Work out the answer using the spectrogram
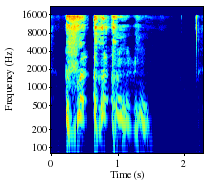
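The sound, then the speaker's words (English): Throat clearing by a person who is losing their voice: a few harsh, rasping bursts in quick succession, followed after a pause by one faint, short rasp. “And if I'm coughing, you're going to get it. If I'm clearing my throat, you're going to hear it.”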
